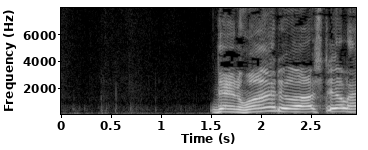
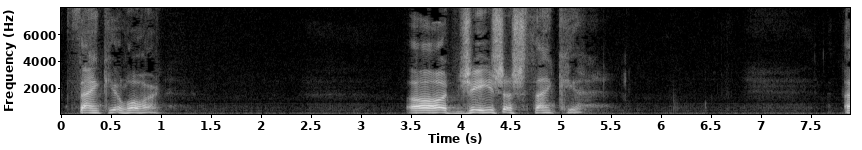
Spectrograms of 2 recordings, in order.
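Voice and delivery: worship prayer; 3 semitones lower than usual. Acted. Preacher modelling thanks to God, worshipful prayer. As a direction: pray it gently, thanking Jesus.

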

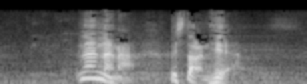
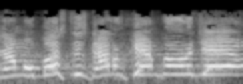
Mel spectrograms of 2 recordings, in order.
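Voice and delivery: high, loud yell; shouted threat; 11 semitones higher, 3 dB louder, faster than usual. Retold or imitated. The man shouts down the dealer, high and loud. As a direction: shout that he doesn't care.

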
